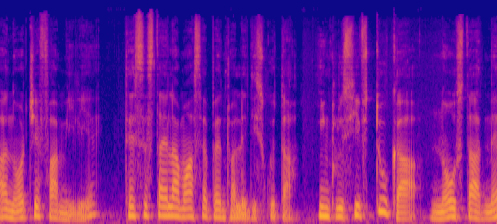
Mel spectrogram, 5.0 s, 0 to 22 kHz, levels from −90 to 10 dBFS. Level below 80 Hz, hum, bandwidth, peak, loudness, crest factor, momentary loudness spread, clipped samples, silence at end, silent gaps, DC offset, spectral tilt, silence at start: -48 dBFS; none; 18 kHz; -2 dBFS; -18 LUFS; 16 dB; 8 LU; under 0.1%; 0 s; none; under 0.1%; -6.5 dB/octave; 0 s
